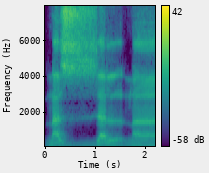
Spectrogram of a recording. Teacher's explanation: Walau nazzalna, zatnya ada tasdidnya, dibaca double, ditekan dan ditahan biar tampak double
